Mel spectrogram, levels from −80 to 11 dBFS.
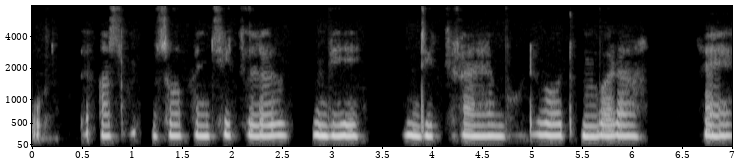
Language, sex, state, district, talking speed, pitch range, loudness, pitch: Hindi, female, Bihar, Araria, 105 wpm, 230-250 Hz, -14 LUFS, 235 Hz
